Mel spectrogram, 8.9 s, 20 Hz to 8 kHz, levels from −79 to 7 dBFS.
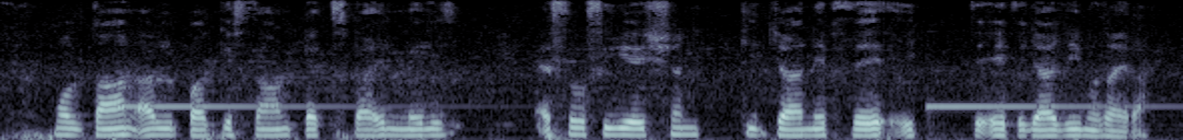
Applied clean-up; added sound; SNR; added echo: none; Keyboard (musical); 18 dB; none.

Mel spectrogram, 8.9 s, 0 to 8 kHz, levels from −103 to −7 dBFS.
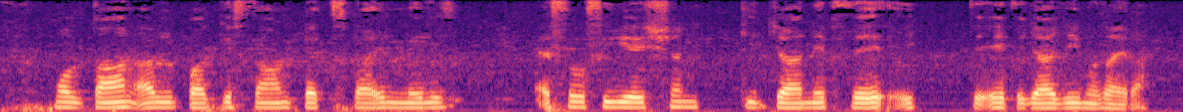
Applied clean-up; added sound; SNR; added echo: none; none; none; none.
